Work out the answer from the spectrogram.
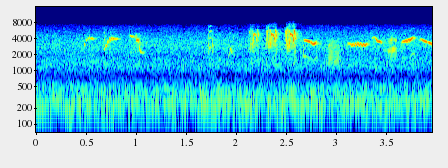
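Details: Thekla's lark in courtship display, recorded 28 March 2022: scattered short whistled notes and slurred chirps, building into a denser burst of bright phrases, then descending and rising whistles near the end.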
